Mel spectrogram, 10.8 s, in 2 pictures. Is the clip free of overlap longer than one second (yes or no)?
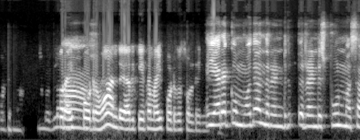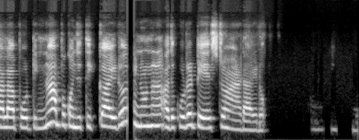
yes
